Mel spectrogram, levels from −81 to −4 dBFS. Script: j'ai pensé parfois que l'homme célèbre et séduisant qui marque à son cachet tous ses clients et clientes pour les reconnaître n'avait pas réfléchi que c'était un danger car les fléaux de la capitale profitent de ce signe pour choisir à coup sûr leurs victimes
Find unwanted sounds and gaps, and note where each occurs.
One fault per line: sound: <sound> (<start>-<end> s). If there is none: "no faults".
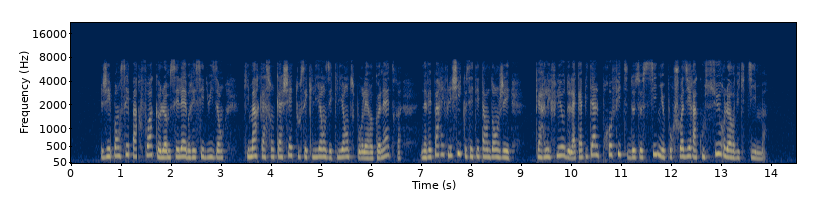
sound: dropout (1.3-1.3 s)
